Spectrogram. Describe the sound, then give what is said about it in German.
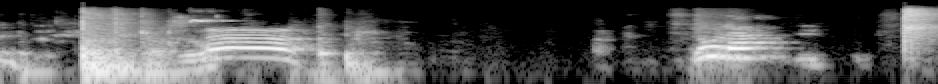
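A dull door thump, then a dog, a two-year-old female mixed breed whose father is a Labradoodle, whines at the door in two short, high, wavering bursts separated by a pause, ending with a brief hiss of noise. “Mein Hund fiept vor der Tür.”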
